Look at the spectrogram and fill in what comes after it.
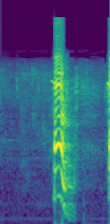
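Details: Zoey, a husky puppy, talking to her owner indoors: a loud, sharp, harmonic yelp-like call, then a second strong burst starting just before the end.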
